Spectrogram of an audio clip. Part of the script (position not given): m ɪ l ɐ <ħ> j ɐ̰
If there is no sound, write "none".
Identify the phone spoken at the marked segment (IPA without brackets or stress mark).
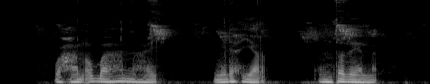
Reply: ħ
